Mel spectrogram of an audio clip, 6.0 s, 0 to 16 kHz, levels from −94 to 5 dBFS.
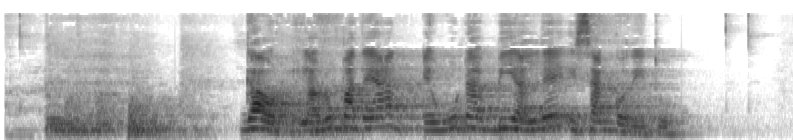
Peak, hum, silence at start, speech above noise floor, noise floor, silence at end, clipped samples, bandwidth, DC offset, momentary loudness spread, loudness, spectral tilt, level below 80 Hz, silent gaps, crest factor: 0 dBFS; none; 0.35 s; 38 dB; -57 dBFS; 0.8 s; under 0.1%; 11.5 kHz; under 0.1%; 16 LU; -19 LUFS; -3.5 dB/octave; -60 dBFS; none; 20 dB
